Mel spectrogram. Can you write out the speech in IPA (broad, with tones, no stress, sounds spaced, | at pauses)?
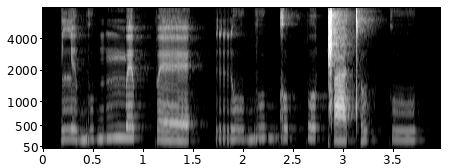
l ɪ˨ b u˦ b mː ɛ˦ pː ɛː˨ | r uː˨ b uː˦ b ɡ o˦ pː o˦ ǁ a˨ tʼ ʊ˦ kː u˦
